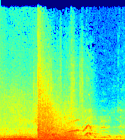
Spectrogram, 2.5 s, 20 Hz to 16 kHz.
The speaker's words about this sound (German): 2 feuert mit seiner Schrotflinte den Warnschuss ab, bevor er die Waffe auf die Bankangestellten richtet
